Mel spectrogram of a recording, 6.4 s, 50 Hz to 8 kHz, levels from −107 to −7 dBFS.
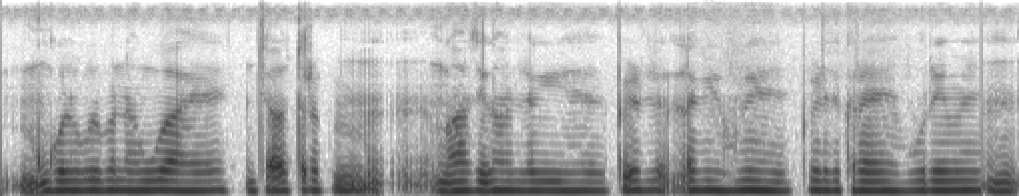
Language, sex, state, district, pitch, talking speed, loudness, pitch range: Hindi, male, Jharkhand, Sahebganj, 140 Hz, 215 wpm, -33 LUFS, 135-145 Hz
